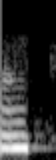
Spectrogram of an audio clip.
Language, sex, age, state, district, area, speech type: Manipuri, female, 18-30, Manipur, Churachandpur, rural, conversation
